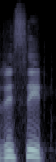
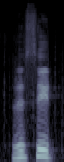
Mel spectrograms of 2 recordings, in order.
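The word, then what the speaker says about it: receipt: Next है, Natasha had withdrawn money money after the ATM dispense the रिसीट, इट्स नॉट रिसिप्ट, it's right pronunciation is रिसीट। क्या पढ़ते हैं हम इसको? रिसीट, P silent होता है, आफ्टर की जगह बिफोर।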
